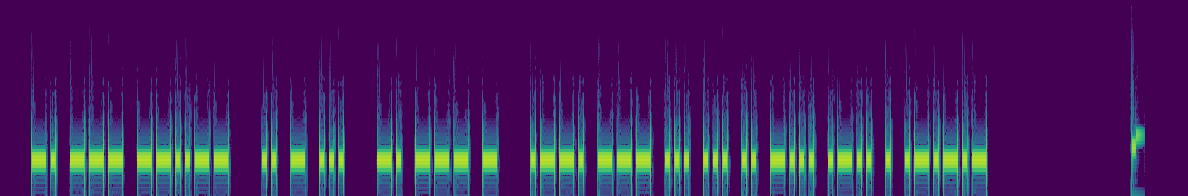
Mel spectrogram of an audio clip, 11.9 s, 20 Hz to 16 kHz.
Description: Morse code, heard as a keyed tone, about 25 wpm, 700 Hz. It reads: NO, ITS NOT POSSIBLE.
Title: Sentences from Top 600 Words 25wpm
